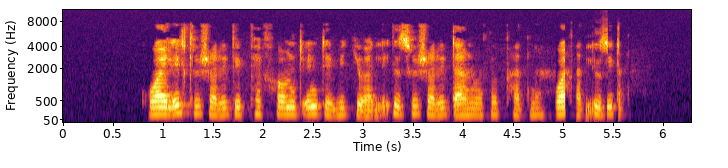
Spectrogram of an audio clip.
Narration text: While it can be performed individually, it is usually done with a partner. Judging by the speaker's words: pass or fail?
fail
